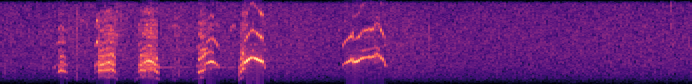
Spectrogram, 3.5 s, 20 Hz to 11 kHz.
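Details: Osprey calling at the nest on 12 July 2022 around a lunchtime fish delivery: a quick run of five or six loud, arched, whistled chirps, then silence.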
